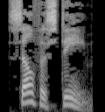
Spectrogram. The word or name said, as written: self-esteem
